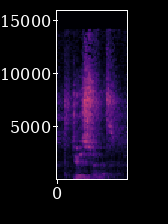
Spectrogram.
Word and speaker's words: dysphemism: Dysphemism or dysphemism, depending on how you want to pronounce it.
